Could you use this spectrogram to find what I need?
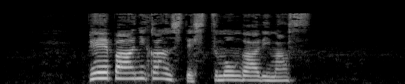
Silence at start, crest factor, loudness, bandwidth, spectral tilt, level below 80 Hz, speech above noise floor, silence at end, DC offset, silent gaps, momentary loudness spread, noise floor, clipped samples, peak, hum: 0.9 s; 20 dB; -20 LUFS; 11.5 kHz; -3.5 dB/octave; -66 dBFS; 43 dB; 0.95 s; under 0.1%; none; 12 LU; -63 dBFS; under 0.1%; -2 dBFS; none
